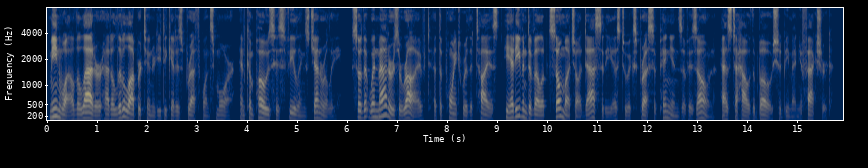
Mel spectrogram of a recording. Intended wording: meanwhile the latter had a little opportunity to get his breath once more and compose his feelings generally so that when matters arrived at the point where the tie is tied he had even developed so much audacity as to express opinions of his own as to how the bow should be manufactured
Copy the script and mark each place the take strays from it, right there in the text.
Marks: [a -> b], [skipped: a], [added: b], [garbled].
meanwhile the latter had a little opportunity to get his breath once more and compose his feelings generally so that when matters arrived at the point where the tie is [skipped: tied] he had even developed so much audacity as to express opinions of his own as to how the bow should be manufactured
